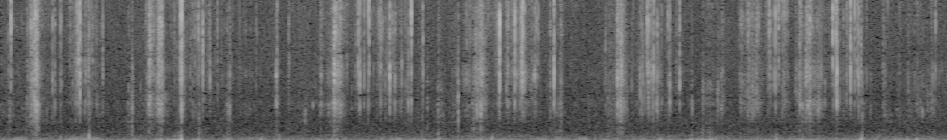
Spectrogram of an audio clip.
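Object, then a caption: Foam bead clay (floam). A handful of yellow-orange multicolor speckled foam bead clay (floam) is twisted, stretched and squeezed into a rope by fingers. It gives off dense, crackling, crunchy bead pops with bright, sharp ticks over a low rumble. The loudest bursts come near the start and again toward the end.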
